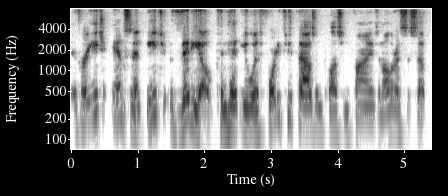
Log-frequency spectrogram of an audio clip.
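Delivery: ordinary talk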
